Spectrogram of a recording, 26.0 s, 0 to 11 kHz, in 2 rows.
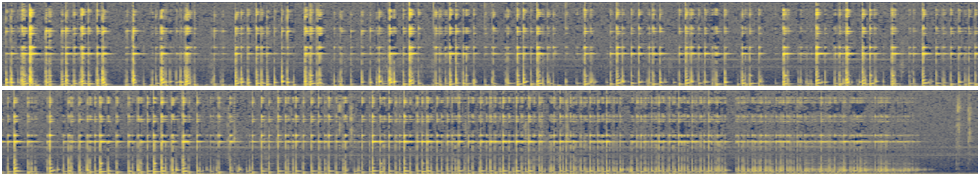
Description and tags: Brass ball in Glass jar 2
A solid ball studded with brass tacks rotating in a convex glass bowl. Someone will find a use for it!
glass, metallic, spooky, Tinkling, weird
